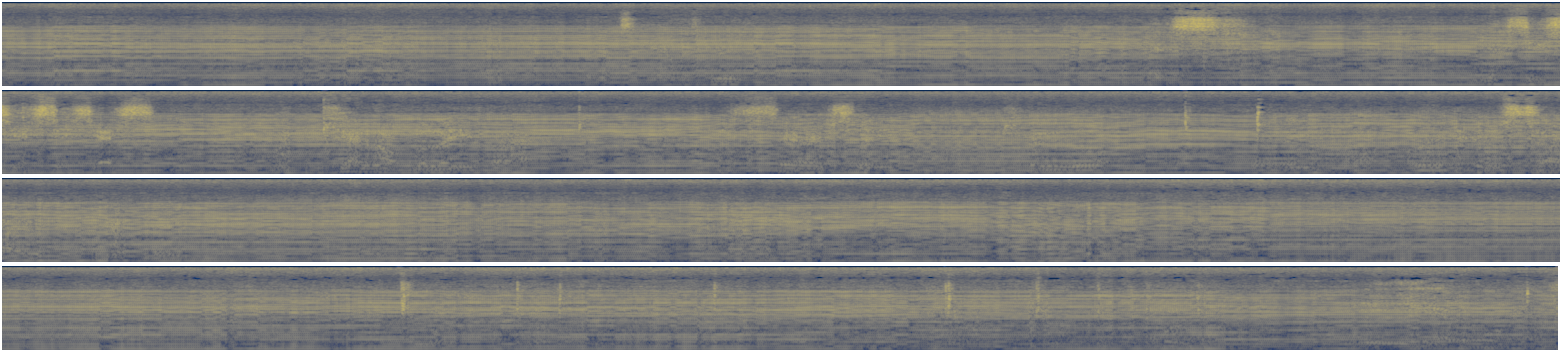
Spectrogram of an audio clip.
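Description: A steady electrical hum with many overtones, and a few light metal clicks and clinks in the middle as a socket bar and gloved hand work a rusted nut on a scrap motorcycle exhaust.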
